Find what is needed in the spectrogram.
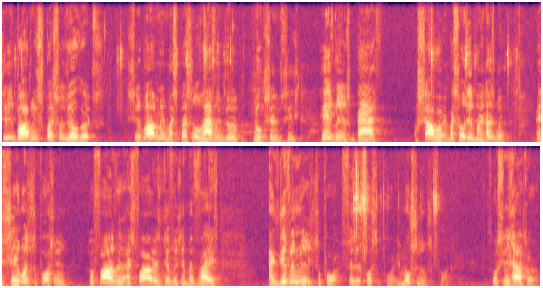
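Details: Woman, oral cavity cancer survivor treated with partial glossectomy and reconstruction followed by radiation; tongue does not reach the roof of her mouth and people have difficulty understanding her; articulation disorder after partial glossectomy.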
